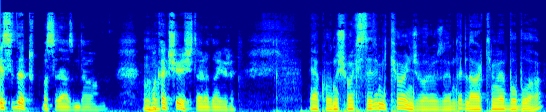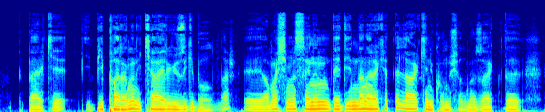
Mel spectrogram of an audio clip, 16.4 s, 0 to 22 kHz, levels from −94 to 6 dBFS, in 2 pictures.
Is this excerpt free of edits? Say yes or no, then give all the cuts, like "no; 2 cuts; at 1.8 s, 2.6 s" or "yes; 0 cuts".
no; 1 cut; at 11.8 s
